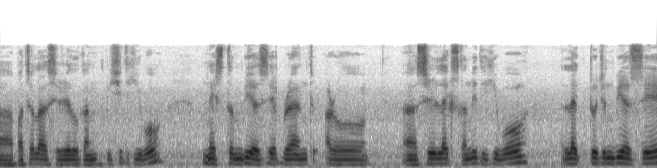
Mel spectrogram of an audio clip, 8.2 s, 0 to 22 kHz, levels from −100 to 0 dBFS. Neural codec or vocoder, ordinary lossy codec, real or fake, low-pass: none; none; real; 7.2 kHz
